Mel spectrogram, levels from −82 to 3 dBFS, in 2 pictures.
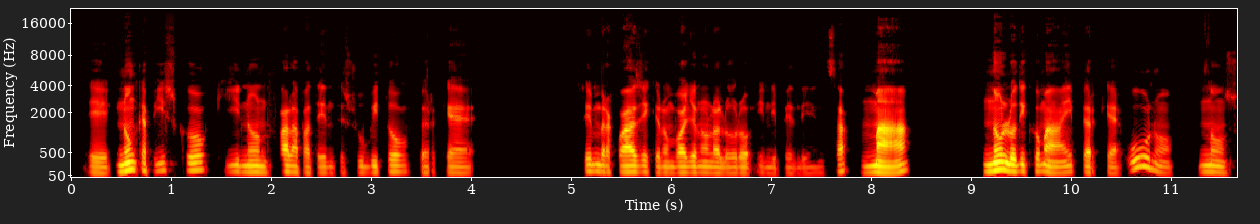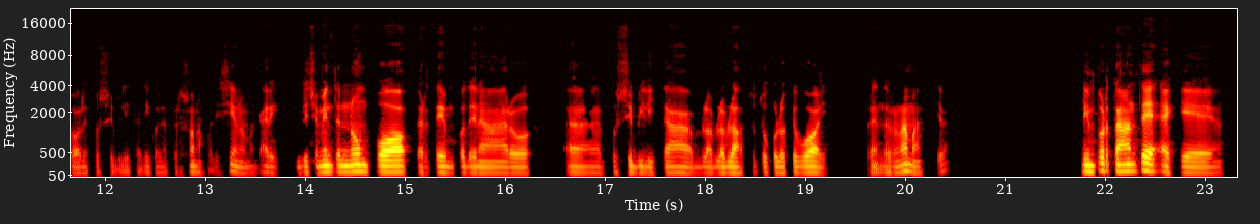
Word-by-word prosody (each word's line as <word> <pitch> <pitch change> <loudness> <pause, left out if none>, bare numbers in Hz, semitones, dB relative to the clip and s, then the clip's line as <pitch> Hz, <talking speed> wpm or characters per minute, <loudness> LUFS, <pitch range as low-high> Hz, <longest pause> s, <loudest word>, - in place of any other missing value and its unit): ehm, 95 -2 -4
non 130 +6 +5
capisco 135 +2 -4
chi 115 +1 -9
non 110 -1 -1
fa 115 +3 0
la 105 -1 0
patente 100 -1 -9
subito, 105 +3 -7
perché 95 0 -8 1.1
sembra 120 -3 -2
quasi 110 0 +3
che 100 - -8
non 100 0 -7
vogliano 100 0 0
la 95 - -3
loro 95 0 -5
indipendenza. 95 +4 -9
Ma 100 -1 +7 0.7
non 135 +6 +7
lo 120 - +8
dico 120 0 -3
mai 100 -1 +1
perché: 100 -3 -5
1, 145 - -4 0.3
non 110 -2 -3
so 95 - -13
le - - -17
possibilità - - -22
di - - -19
quella 95 -1 -23
persona 100 +1 -14
quali - - -30
siano, 105 -6 -10
magari 100 +2 -12
semplicemente 105 +2 -3
non 115 +1 +3
può 110 -1 +9
per 105 -2 -11
tempo, 100 -1 -4
denaro, 95 -1 -5 0.3
ehm, 100 -1 -9
possibilità, 100 -1 -7
bla, 95 +1 -10
bla, 100 0 -4
bla, 100 -1 -1
tutto 105 0 -14
quello 100 0 -5
che 105 +2 -9
vuoi 100 -2 +1 0.4
prendere 100 0 -11
una 120 +4 +1
macchina 100 -4 -10 1.3
L'importante 120 +1 +5
è 100 - 0
che 95 -1 -3
100 Hz, 145 wpm, -26 LUFS, 95-110 Hz, 1.3 s, può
